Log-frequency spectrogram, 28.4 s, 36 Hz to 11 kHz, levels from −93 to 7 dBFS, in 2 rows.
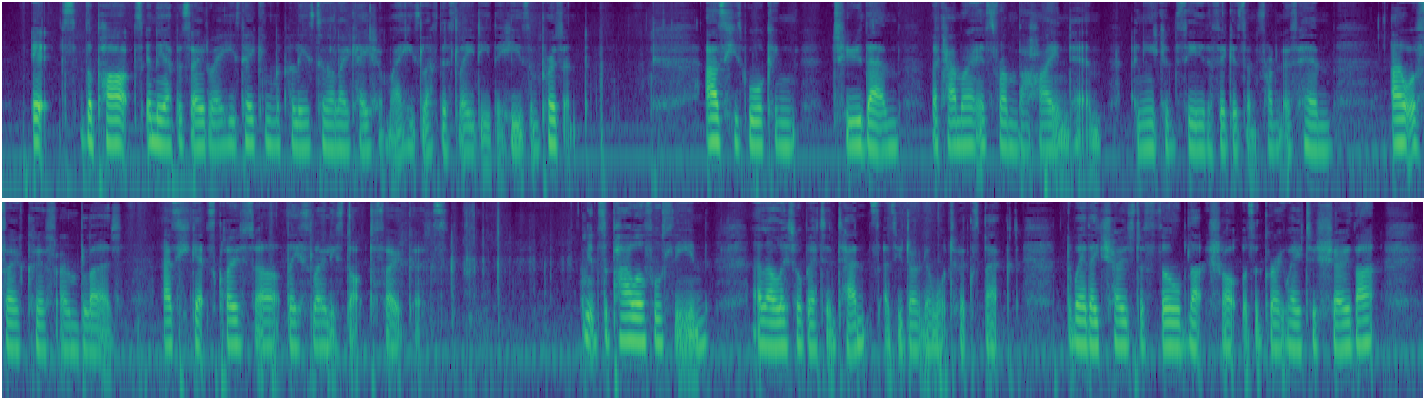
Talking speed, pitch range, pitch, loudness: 185 wpm, 145-170 Hz, 160 Hz, -29 LUFS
